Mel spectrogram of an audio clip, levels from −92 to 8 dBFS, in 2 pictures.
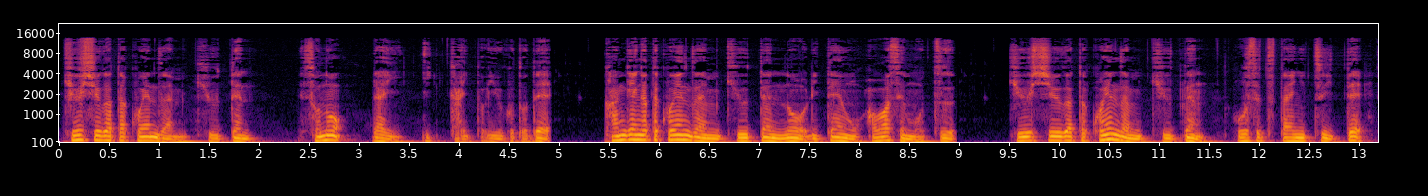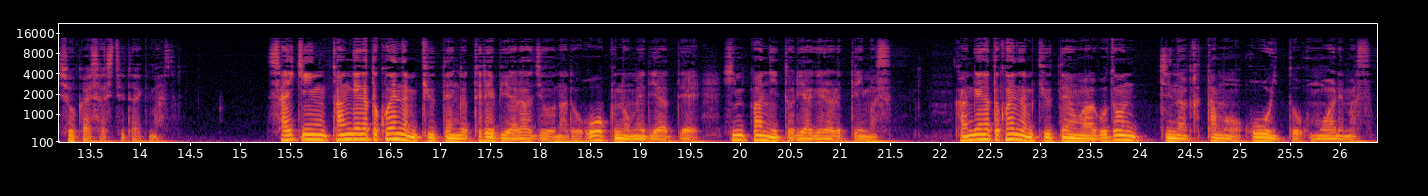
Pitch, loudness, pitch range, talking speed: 105 Hz, -15 LUFS, 95-130 Hz, 305 characters per minute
